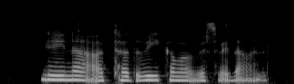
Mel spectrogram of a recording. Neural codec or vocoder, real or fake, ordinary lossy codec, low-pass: codec, 16 kHz, 4.8 kbps, FACodec; fake; MP3, 96 kbps; 7.2 kHz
